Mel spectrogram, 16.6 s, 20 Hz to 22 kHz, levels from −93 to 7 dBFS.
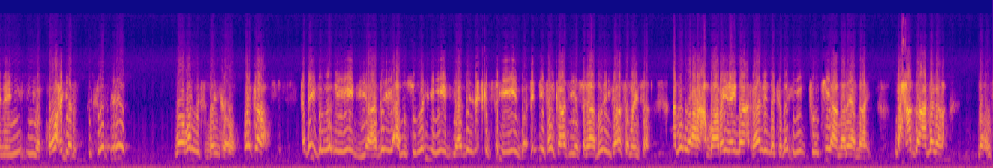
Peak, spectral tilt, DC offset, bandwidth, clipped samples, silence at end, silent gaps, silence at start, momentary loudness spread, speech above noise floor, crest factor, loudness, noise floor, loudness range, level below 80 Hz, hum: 0 dBFS; -2 dB/octave; under 0.1%; 15 kHz; under 0.1%; 0.05 s; none; 0 s; 13 LU; 31 dB; 18 dB; -16 LUFS; -48 dBFS; 6 LU; -48 dBFS; none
